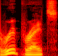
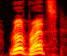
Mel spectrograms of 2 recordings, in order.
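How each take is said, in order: First: It is said in an ordinary speaking voice. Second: It is said in a put-on news reporter voice.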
